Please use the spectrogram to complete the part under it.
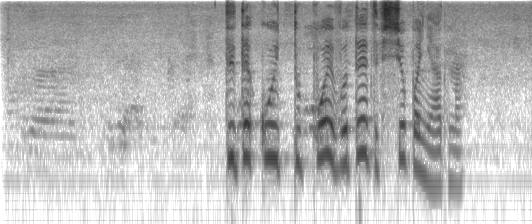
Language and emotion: Russian, angry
